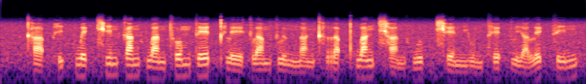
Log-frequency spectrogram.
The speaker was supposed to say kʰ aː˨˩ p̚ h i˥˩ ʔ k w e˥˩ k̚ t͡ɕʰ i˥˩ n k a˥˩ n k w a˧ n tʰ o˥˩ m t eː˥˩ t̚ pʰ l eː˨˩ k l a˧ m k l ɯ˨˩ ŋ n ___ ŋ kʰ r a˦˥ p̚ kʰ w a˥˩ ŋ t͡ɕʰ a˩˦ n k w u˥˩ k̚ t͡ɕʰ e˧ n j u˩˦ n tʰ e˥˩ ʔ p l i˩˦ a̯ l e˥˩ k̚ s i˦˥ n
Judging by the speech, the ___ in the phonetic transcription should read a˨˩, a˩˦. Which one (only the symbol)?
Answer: a˨˩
